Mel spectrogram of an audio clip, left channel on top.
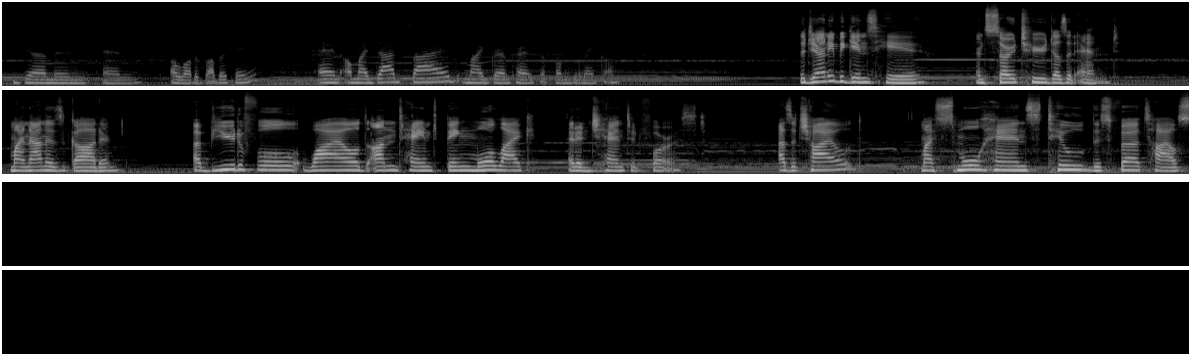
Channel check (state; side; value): silent; right; 55 dB below the other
